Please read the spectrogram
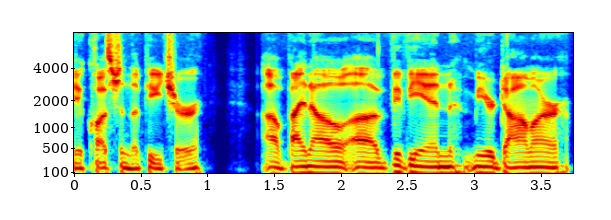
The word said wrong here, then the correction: Miedema: or however you pronounce her name, Miedema. Okay.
